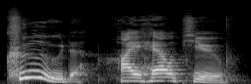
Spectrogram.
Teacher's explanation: on ne prononce pas le l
